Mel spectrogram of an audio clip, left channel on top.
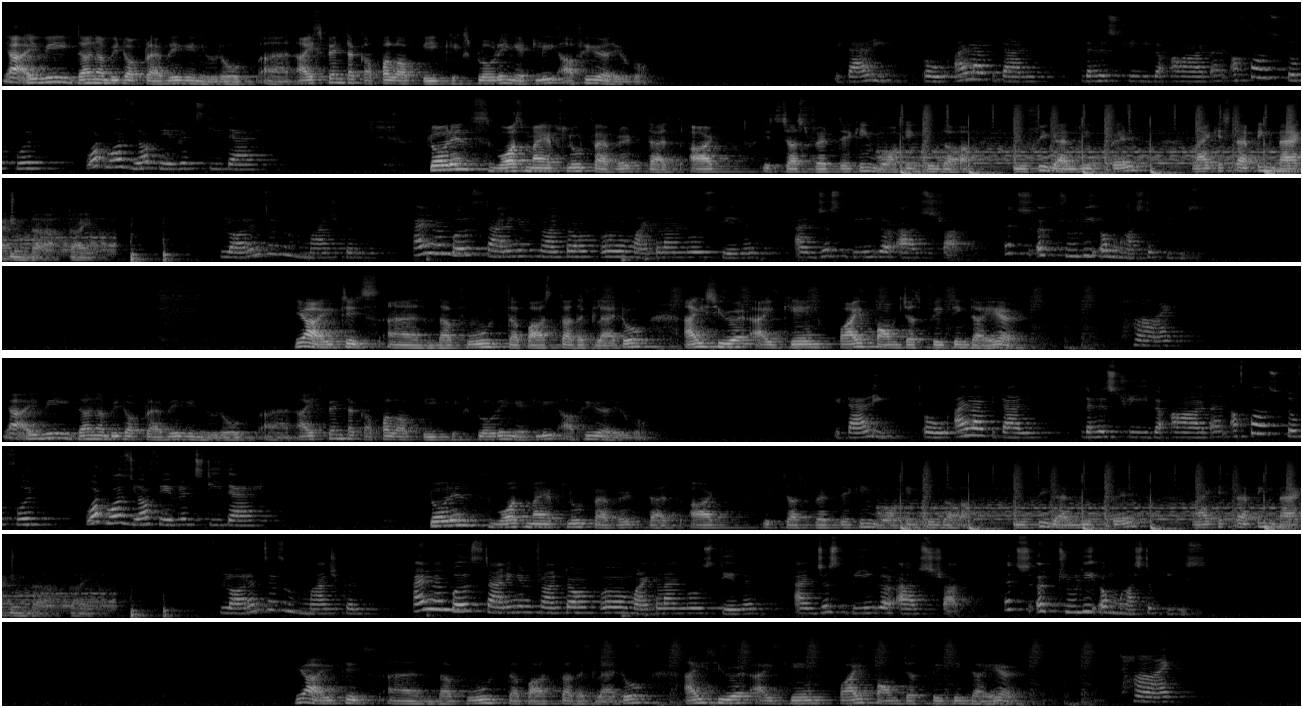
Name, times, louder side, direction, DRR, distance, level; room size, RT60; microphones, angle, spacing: voice 1, 0.0-6.5 16.8-16.9 17.2-27.7 40.6-40.7 41.9-49.2, left 5 dB, 80° left, 0.5 m, -35 dB
voice 2, 8.3-8.9 9.2-10.4 10.8-13.4 13.8-15.6 28.2-29.6 30.1-33.6 33.9-35.6 36.0-38.0 50.1-50.7, right 3 dB, 60° right, 1.4 m, -40 dB
sound 1, 21.7-27.1, left 2 dB, 15° left, 0.3 m, -41 dB
sound 2, 44.6-50.1, right 1 dB, 35° right, 4.6 m, -57 dB
12.0 x 6.7 x 7.2 m
head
